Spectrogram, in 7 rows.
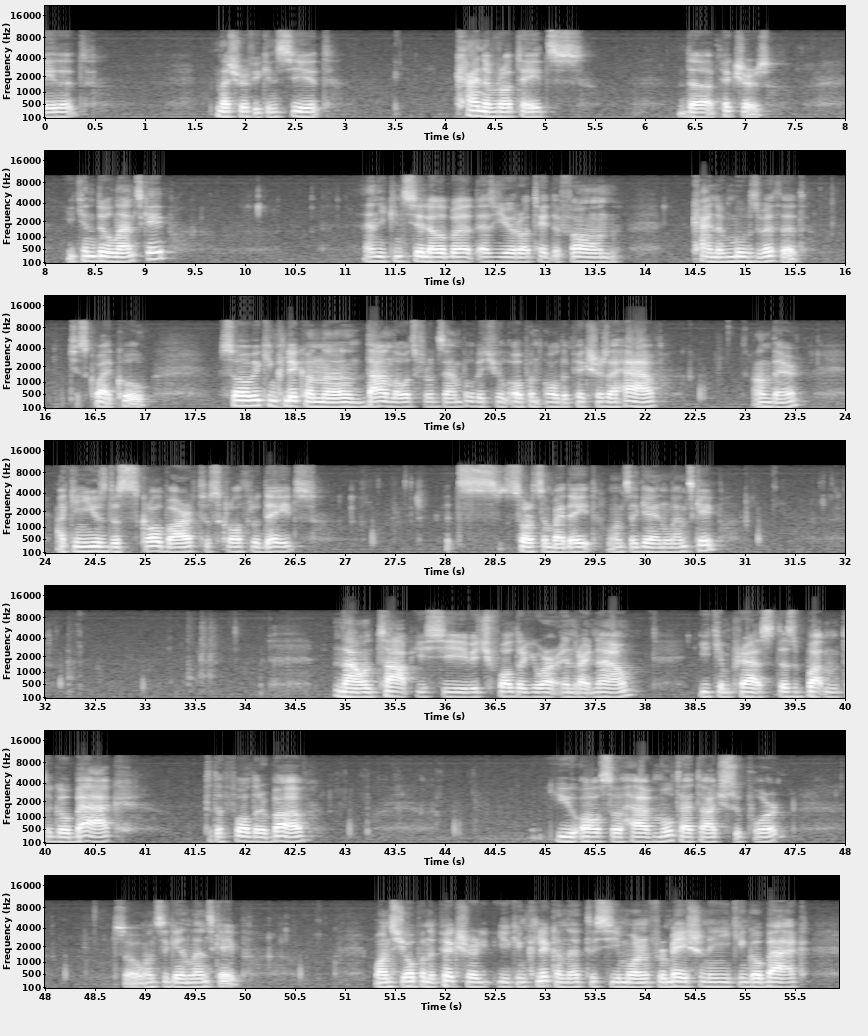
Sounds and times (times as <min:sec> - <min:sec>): Speech: 0:00.0 - 0:00.6, 0:01.7 - 0:03.0, 0:04.1 - 0:05.5, 0:06.3 - 0:07.4, 0:08.2 - 0:09.4, 0:11.2 - 0:13.8, 0:14.5 - 0:17.1, 0:17.8 - 0:22.3, 0:23.0 - 0:26.8, 0:28.0 - 0:30.9, 0:34.9 - 0:41.0, 0:41.6 - 0:42.8, 0:44.9 - 0:47.5, 0:48.7 - 0:50.1, 0:51.3 - 0:55.7
Inside, small room: 0:00.0 - 0:55.9.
